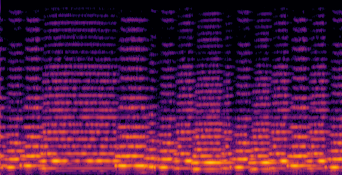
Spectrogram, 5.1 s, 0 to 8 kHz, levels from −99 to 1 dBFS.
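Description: A speech-tuned noise suppressor left running on the sound, which is the fault of a noise suppressor applied to music or sounds, treats sustained and ambient parts as noise throughout. Its gain rises and falls by around 10 dB, so the sound pumps and thins while attacks pass more intact.

At three points the suppressor judges the sound to be noise and pulls it down harder, which is sound cut by the noise suppressor. From 1.04 to 1.31 s it drops by about 8 dB. From 2.58 to 2.74 s and from 3.39 to 3.54 s it drops by about 7 dB each. Held sound sinks and tails end early, and nothing extends above 8 kHz along the call's microphone path.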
